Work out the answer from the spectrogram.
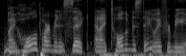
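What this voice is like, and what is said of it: Strained voice, losing it. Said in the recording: “I'm losing my voice as we speak”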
